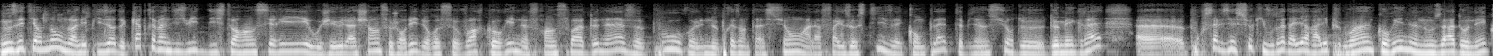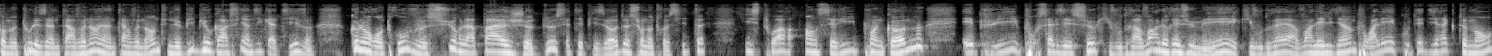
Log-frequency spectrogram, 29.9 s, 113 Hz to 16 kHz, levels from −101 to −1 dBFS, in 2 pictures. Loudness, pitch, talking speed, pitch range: -18 LUFS, 155 Hz, 185 wpm, 135-180 Hz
